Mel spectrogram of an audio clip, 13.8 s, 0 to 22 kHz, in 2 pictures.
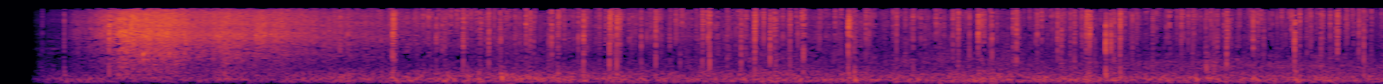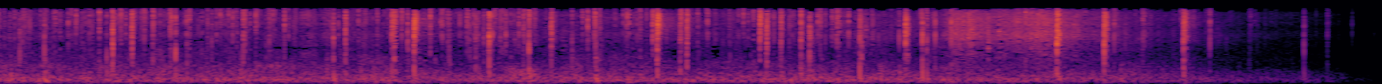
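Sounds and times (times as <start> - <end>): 
campfire roaring and crackling outdoors: 0.2 - 13.8.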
